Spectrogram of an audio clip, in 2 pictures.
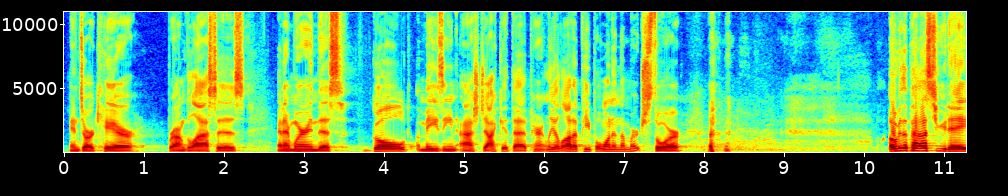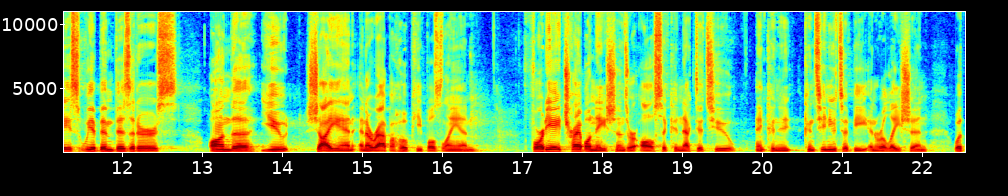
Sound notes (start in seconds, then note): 7.8 audience laughs; 7.9 laughs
